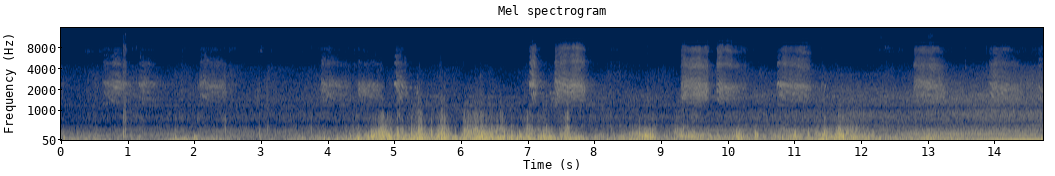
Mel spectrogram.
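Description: Crows cawing repeatedly in short calls. A low, irregular rumble rises about four seconds in, is loudest in the middle and eases off near the end.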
